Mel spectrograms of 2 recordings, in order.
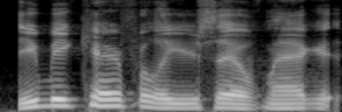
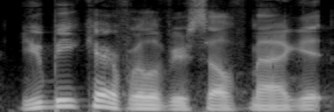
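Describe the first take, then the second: First: It is read in a southern accent. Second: It is read in a plain accent.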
